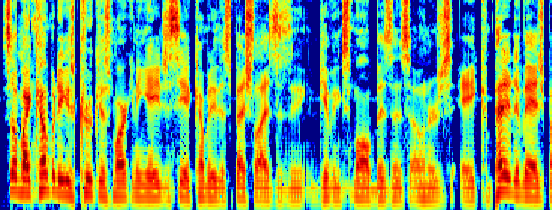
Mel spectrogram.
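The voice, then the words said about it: Smooth radio announcer voice. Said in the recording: “You got that radio voice.”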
